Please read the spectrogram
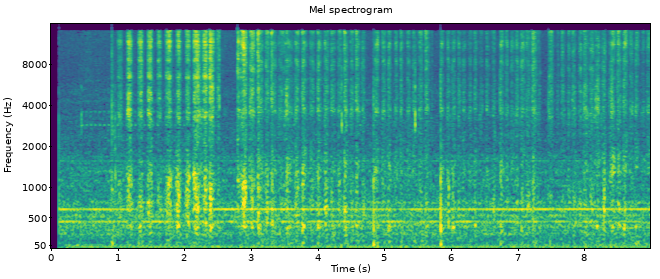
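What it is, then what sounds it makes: Pencil scratching on a paper sketchbook page. A graphite pencil held in fingertips scratches and shades across the page of a spiral-bound paper sketchbook lying flat on a table in dim light. Quick, dry scribbling strokes rasp brightly over a faint steady hum, building a dark scribbled patch on the page.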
